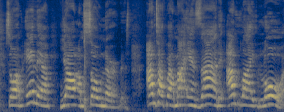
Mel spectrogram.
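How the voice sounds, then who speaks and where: Loud and animated, the voice has a bright, sharp tone, ordinary pitch variation and a fairly slow pace. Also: woman, high pitch for a woman. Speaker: live-stream vlogger. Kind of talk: casual storytelling monologue. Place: home room. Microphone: phone near.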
